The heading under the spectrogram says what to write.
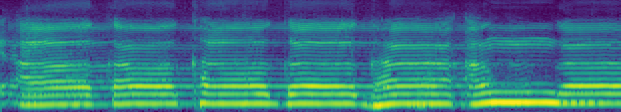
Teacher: अ का उच्चारण स्थान, क वर्ग का उच्चारण स्थान कंठ से होता है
